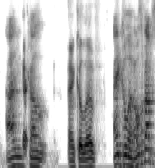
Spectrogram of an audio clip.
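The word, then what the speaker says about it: Ankalaev: Ankalev.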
